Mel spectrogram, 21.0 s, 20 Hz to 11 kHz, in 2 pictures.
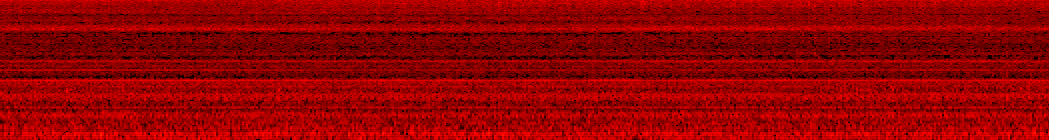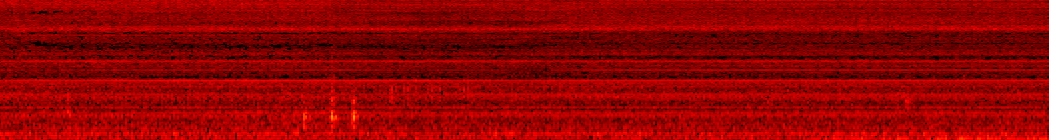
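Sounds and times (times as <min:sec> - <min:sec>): circulation pump drone and hiss: 0:00.0 - 0:20.9.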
